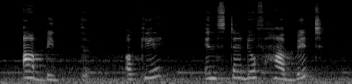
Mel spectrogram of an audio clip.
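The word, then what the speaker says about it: habite: H because in front we don't pronounce the h Abit okay instead of habit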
